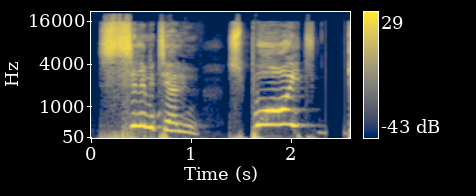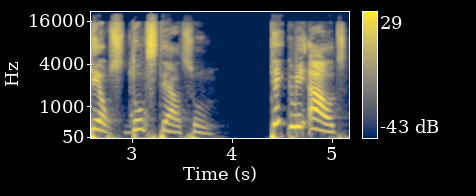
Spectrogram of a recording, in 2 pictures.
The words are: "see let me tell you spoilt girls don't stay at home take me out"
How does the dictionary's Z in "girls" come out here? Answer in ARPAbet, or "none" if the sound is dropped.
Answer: S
